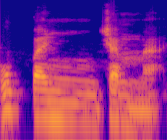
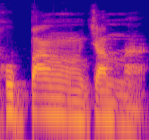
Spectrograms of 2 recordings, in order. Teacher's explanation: Samarnya N-nya samar kepada huruf setelahnya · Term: ikhfa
